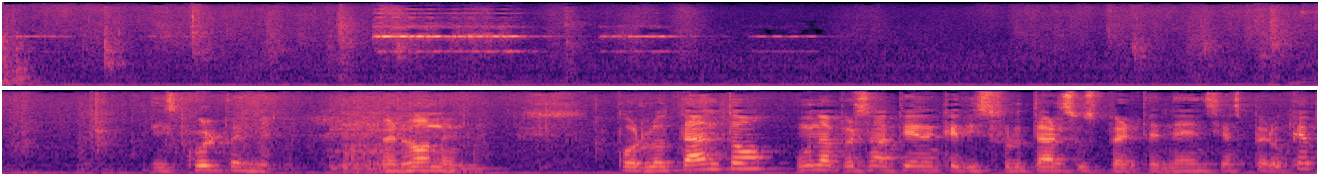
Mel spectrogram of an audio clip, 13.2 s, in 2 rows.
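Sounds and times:
small alarm ringing: 0:01.8 - 0:04.2
speech: 0:07.3 - 0:13.1.

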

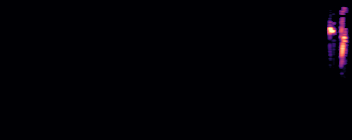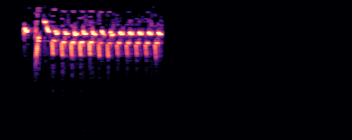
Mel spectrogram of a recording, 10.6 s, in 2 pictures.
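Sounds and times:
European goldfinch twittering: 0:05.0 - 0:07.8.

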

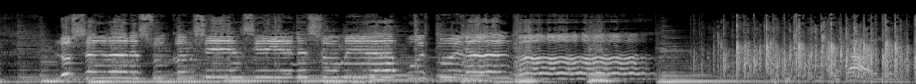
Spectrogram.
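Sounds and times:
speech: 0:00.6 - 0:05.7
applause: 0:06.9 - 0:09.1.

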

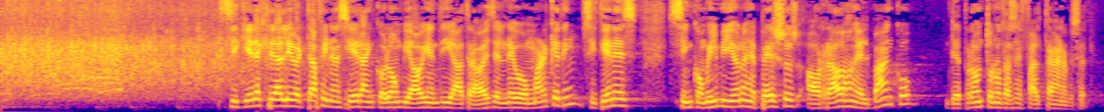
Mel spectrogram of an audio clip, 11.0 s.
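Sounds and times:
audience applause: 0:00.0 - 0:03.0
speech: 0:02.3 - 0:11.0.

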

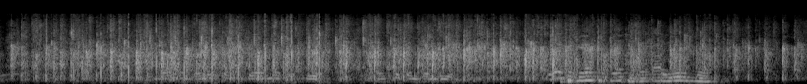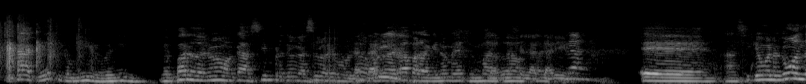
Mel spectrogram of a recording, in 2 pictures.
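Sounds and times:
audience applause: 0:00.0 - 0:08.7
speech: 0:05.8 - 0:07.3, 0:08.4 - 0:16.1.

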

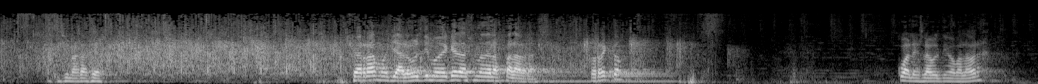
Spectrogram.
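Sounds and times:
audience applause: 0:00.0 - 0:07.1
speech: 0:00.5 - 0:01.2, 0:03.5 - 0:06.4, 0:09.0 - 0:10.0.

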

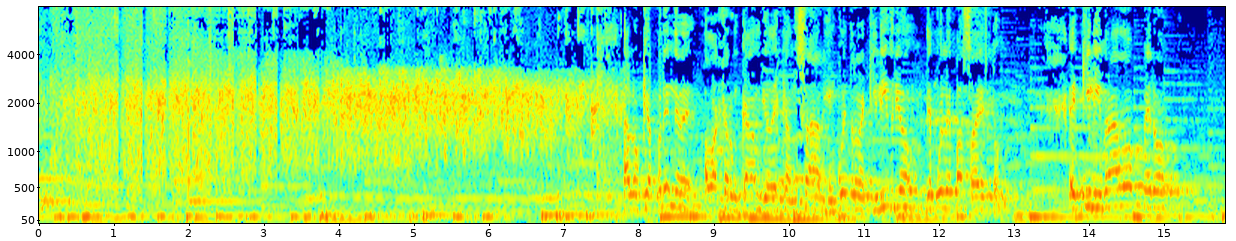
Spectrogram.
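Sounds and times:
crowd clapping: 0:00.0 - 0:08.2
speech: 0:07.9 - 0:13.0, 0:13.8 - 0:15.2.

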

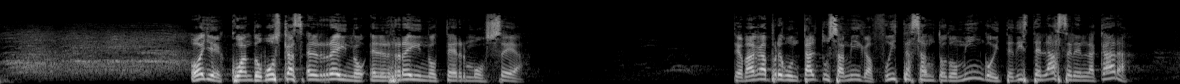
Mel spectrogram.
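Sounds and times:
crowd shouting a phrase together: 0:00.0 - 0:01.9
speech: 0:01.9 - 0:05.3, 0:07.4 - 0:11.4.

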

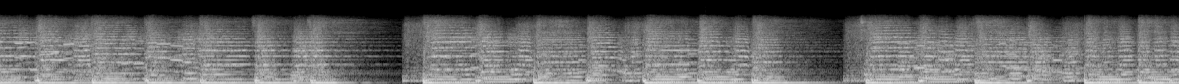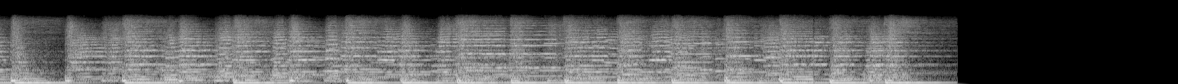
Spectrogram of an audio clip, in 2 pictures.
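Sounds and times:
Peruvian military march music: 0:00.0 - 0:21.4.

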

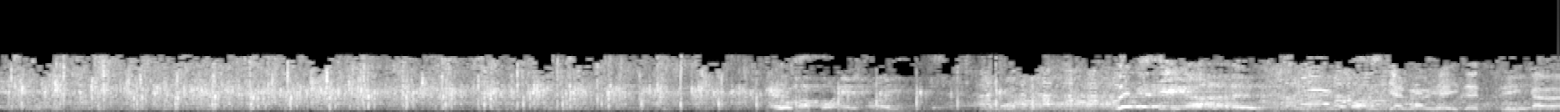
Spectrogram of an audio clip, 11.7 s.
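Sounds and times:
audience applause: 0:00.0 - 0:08.8
speech: 0:06.0 - 0:11.6
laughter: 0:07.0 - 0:11.2.

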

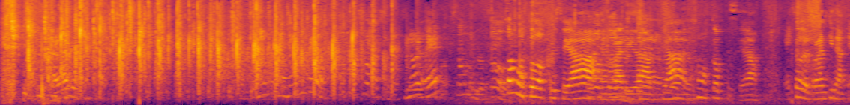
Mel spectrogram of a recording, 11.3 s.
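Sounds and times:
audience applause: 0:00.0 - 0:05.5
speech: 0:07.1 - 0:11.3.

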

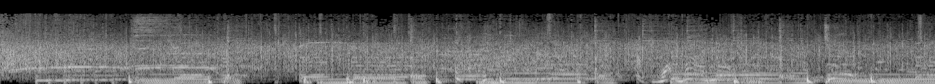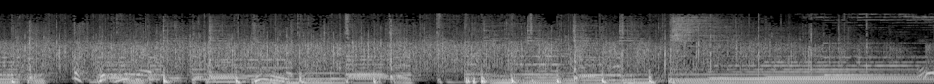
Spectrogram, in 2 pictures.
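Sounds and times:
studio audience applause: 0:00.0 - 0:18.6.

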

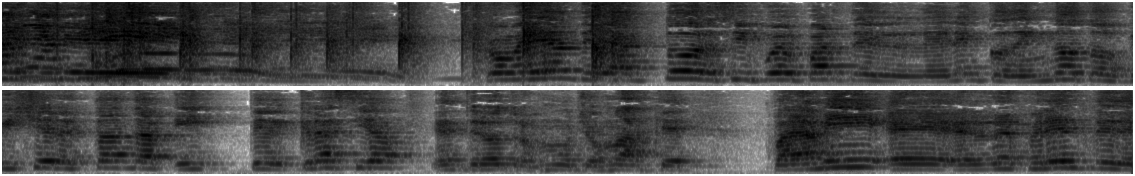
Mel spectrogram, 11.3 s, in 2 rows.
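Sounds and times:
audience applause: 0:00.0 - 0:02.6
speech: 0:03.5 - 0:11.2.

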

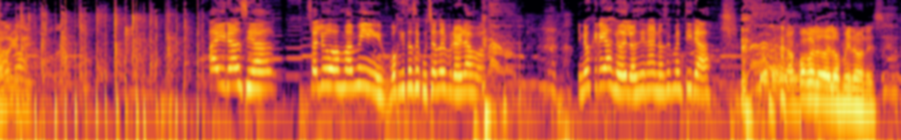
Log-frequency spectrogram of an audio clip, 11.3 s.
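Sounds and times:
a few people clapping: 0:00.0 - 0:02.7
speech: 0:02.8 - 0:06.4, 0:07.2 - 0:11.2
laughter: 0:09.2 - 0:10.3.

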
